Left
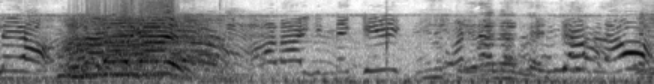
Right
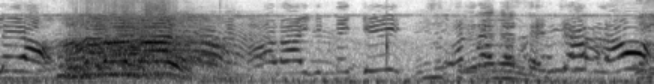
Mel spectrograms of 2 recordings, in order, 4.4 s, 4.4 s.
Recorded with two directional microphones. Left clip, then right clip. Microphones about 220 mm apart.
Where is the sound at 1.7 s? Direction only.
10° right (ahead or behind).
